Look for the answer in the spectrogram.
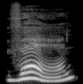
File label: "thaal", Arabic letter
